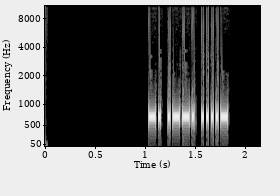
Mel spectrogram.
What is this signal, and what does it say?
Morse code, heard as a keyed tone, about 51 wpm, 700 Hz. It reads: NP4
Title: USA Call Sign Prefixes - Repeated 2x - 50wpm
